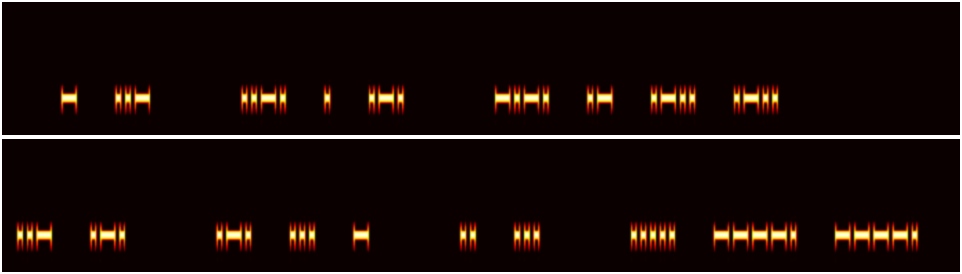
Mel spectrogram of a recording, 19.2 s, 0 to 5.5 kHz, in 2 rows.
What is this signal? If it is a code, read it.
Morse code, heard as a keyed tone, about 25 wpm, spaced as for 15 wpm, 590 Hz. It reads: TU FER CALL UR RST IS 599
